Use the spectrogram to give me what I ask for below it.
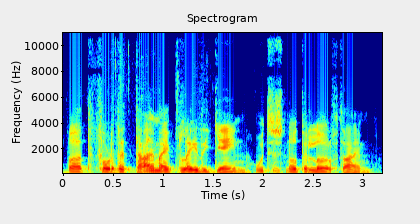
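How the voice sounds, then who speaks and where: A Greek man with a Greek accent and a lowish voice chats casually with his livestream viewers while playing, reading their messages at a moderate pace. He sounds relaxed and hesitant, using fillers and soft laughs, and the audio is dull.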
